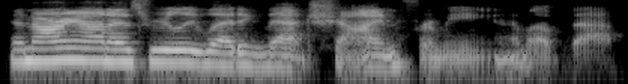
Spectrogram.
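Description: A young woman with a sweet, squeaky voice, chatting casually about music and peppering her talk with "like". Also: wildly swooping pitch, fairly quick, creaky, fairly bright tone, highs cut off. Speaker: co-host reviewing music. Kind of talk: casual chat.

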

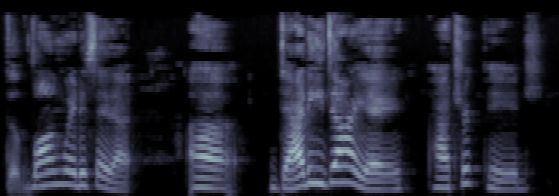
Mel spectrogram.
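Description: A woman's voice: mid-range voice, a little slow. A woman co-hosting a podcast, recapping a book in casual, exclamatory chat peppered with "like". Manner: animated, exclamatory, heavy use of "like". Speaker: podcast co-host.

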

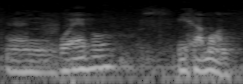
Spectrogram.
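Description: A man's voice: low voice, slow pace, phone-quality sound. A man from Mexico, a native Spanish speaker with a Mexican accent, giving brief, earnest answers as a quiz contestant. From León, Guanajuato, Mexico. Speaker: restaurant chef, quiz show contestant. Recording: thin, noisy vintage radio recording.

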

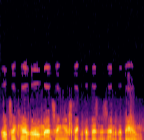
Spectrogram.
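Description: A man's voice: extremely low pitch, fast, husky, lo-fi sound, exaggerated voice. An actor in a 1940s-style radio drama playing a scheming ladies' man, glib, condescending and scornful. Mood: smugly condescending. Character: cocky, scheming romancer con man, smooth-talking and scornful. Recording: band-limited vintage radio recording.

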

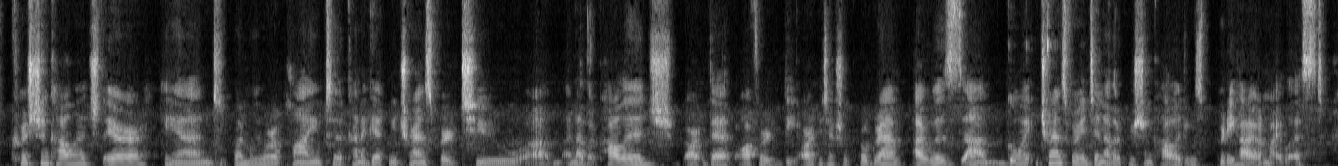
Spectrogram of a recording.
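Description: A woman's voice: on the low side, normal speed, slight background noise, poor audio. A woman in her forties with a slight Albanian-Greek accent, casually telling personal stories as an interview guest. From Albania and Greece.

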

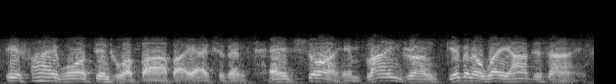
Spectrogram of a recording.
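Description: A self-righteous, suspicious businessman who insists and accuses. His mid-pitched voice rises and falls sharply in classic radio-drama style. The recording is thin and tinny with some noise. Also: big pitch swings, measured pace. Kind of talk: old-time radio drama acting.

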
